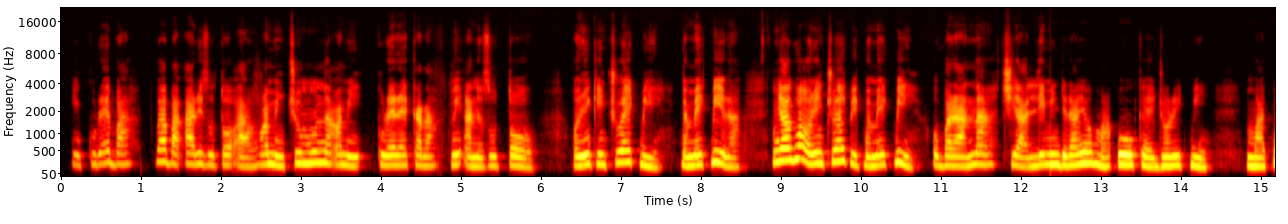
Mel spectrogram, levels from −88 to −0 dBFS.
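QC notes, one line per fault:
0.12–2.58 s, automatic gain rising. The level climbs by about 10 dB over roughly two and a half seconds. The gain control judged the input too quiet and raised it step by step, so the speech and the background noise swell together.
12.36–15.18 s, de-emphasis applied wrongly. A treble cut meant to reverse pre-emphasis lands on audio that never had it, or is applied a second time. The response slopes smoothly downward, about 11 dB lower at 10 kHz than at 1 kHz, so the speech turns dull and muffled.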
